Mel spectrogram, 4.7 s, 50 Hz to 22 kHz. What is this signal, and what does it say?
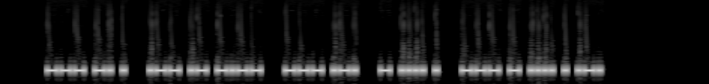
Morse code, heard as a keyed tone, about 52 wpm, 700 Hz. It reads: ONE WAY OR THE OTHER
